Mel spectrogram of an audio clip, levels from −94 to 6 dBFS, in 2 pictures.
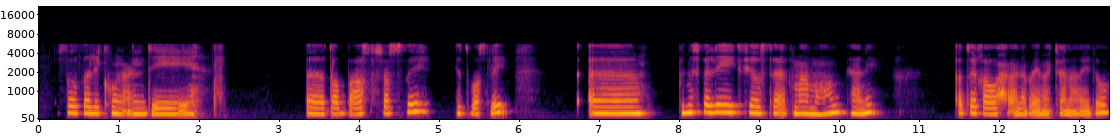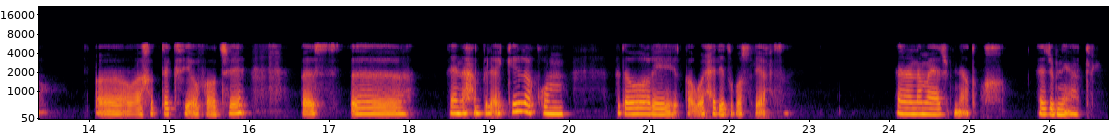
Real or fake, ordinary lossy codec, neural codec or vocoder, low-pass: real; none; none; 5.4 kHz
